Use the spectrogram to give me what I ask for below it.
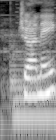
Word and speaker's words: Zhané: To further capitalize on their growing success, Jah-Nay kept busy with numerous features on other artists'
